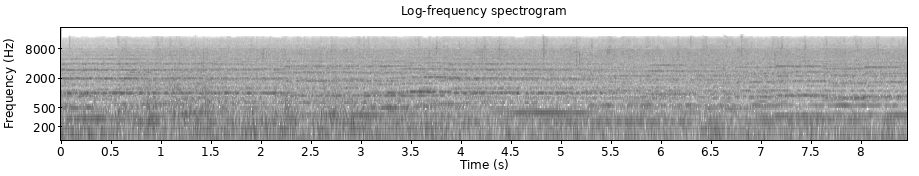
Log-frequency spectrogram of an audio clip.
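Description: Steady heavy rain with a low rumble of thunder, over the held notes of a dramatic music score.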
